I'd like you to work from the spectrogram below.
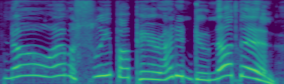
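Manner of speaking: very high, drawn-out falsetto protest; squeaky denial. Acted. Baby bird denies farting to his friends, squeaky and defensive. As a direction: protest innocence in a tiny squeal.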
